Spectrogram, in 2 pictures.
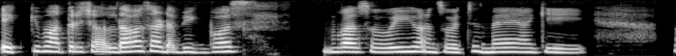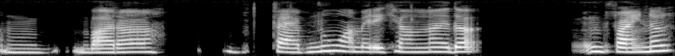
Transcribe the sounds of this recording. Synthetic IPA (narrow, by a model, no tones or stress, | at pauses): ɪkːiːmaːt̪ɾət͡ʃə̰ld̪aːʋaːsaːɖaːbɪɡbɔːs | bəsoːiːɦʊɳsoːt͡ʃnd̪aːjãːkɪ | baːɾaː | pʰɛːbnũːãːmeːɾeːkʰjaːlnãːeːd̪aː | pʰaːɪnəl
